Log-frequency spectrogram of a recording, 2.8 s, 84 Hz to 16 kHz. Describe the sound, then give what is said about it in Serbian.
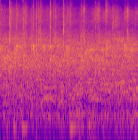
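An audience applauds a Fantasy League champion at a trophy ceremony with loud, dense, continuous clapping, with voices faintly mixed in. “Bastianini, 23, šampion Fantasy Lige, veliki aplauz, bravo.”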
